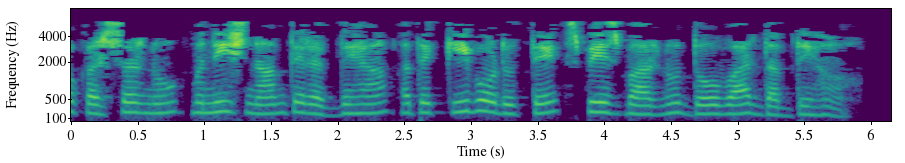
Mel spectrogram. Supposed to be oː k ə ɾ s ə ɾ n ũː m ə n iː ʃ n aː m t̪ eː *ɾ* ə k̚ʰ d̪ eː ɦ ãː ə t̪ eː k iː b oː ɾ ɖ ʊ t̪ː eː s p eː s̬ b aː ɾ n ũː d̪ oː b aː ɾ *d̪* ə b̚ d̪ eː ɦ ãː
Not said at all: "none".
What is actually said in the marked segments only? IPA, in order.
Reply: ɾ, d̪

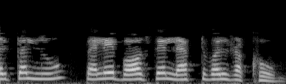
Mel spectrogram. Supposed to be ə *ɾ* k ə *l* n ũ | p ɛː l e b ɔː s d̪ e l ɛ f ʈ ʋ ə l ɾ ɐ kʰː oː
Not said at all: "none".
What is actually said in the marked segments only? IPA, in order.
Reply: ɾ, l

